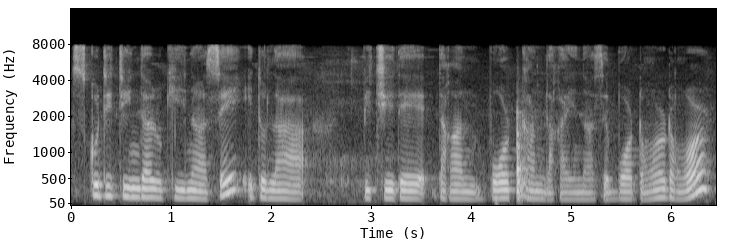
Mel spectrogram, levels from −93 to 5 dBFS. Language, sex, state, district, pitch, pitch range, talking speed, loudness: Nagamese, female, Nagaland, Dimapur, 140 Hz, 130-155 Hz, 185 wpm, -20 LUFS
